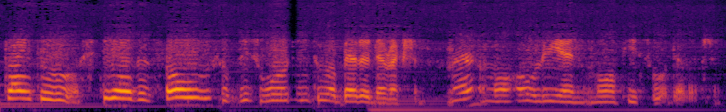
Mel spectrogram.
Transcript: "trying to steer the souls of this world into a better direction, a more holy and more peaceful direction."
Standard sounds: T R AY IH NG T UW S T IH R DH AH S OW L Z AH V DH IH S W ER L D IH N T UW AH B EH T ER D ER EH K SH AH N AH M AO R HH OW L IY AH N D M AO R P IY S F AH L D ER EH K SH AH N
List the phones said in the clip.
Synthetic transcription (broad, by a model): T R AY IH NG T UW S T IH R DH AH S OW L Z AH V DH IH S W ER D IH N T UW AH B EH T ER D ER EH K SH AH N AH M AO R HH OW L IY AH N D M AO R P IY S F AH L D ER EH K SH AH N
